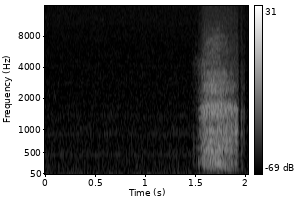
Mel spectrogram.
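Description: Near silence, then about one and a half seconds in a man's short in-breath before he speaks.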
